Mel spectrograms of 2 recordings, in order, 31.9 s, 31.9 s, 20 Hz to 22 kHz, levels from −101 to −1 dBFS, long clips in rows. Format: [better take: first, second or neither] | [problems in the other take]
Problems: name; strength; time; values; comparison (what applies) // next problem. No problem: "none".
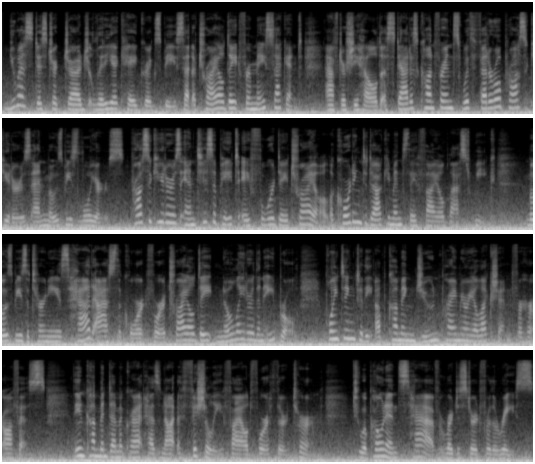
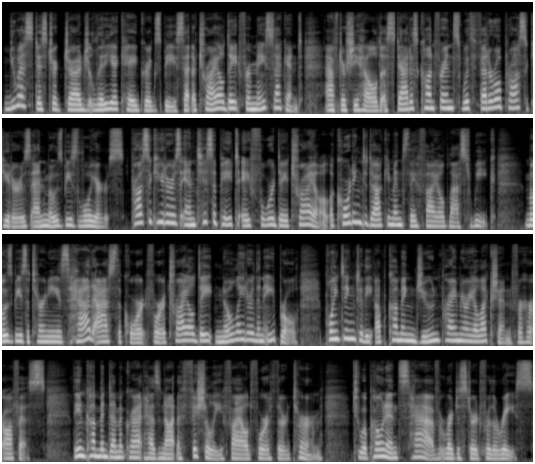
second | low rumble; loud; throughout; 10 dB below the speech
